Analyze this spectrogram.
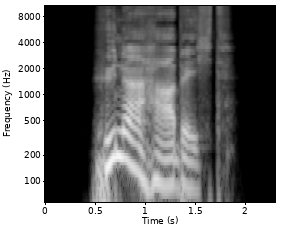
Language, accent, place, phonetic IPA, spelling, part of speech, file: German, Germany, Berlin, [ˈhyːnɐˌhaːbɪçt], Hühnerhabicht, noun, De-Hühnerhabicht.ogg
- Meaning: chickenhawk, goshawk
